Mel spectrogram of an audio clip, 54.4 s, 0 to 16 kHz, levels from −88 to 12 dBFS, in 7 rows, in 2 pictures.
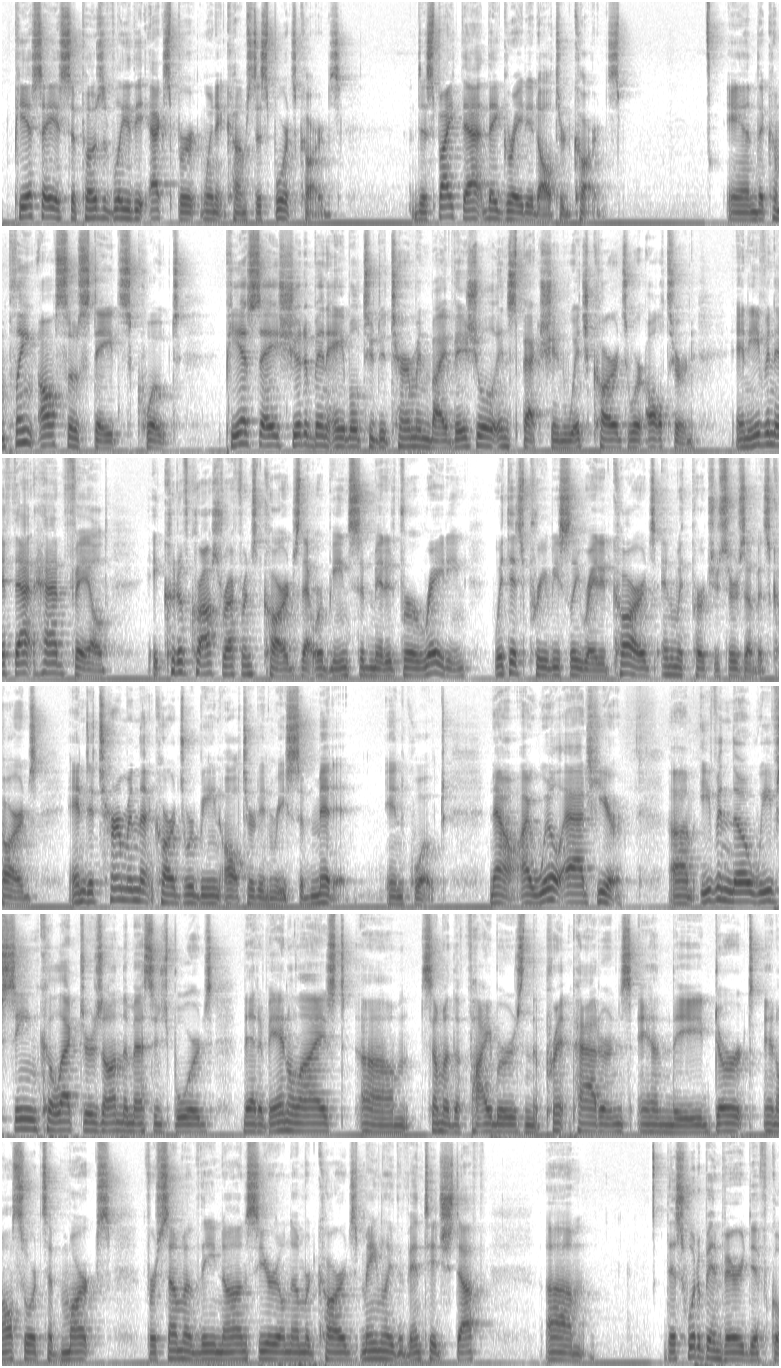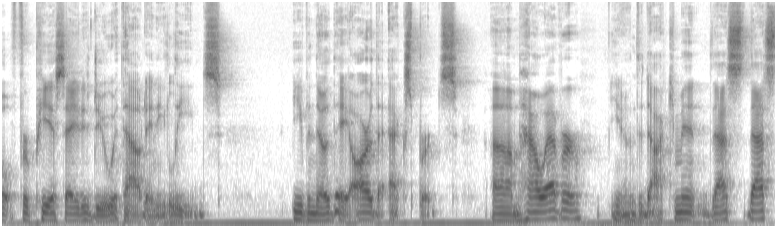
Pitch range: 110-135 Hz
